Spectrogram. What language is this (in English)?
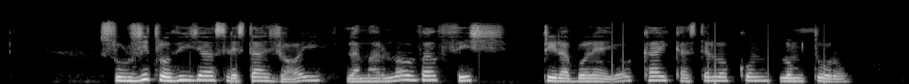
Esperanto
